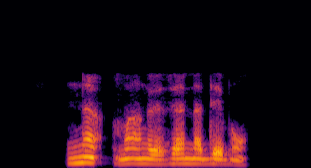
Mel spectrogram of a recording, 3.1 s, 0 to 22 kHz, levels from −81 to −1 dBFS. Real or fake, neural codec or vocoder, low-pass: real; none; 3.6 kHz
